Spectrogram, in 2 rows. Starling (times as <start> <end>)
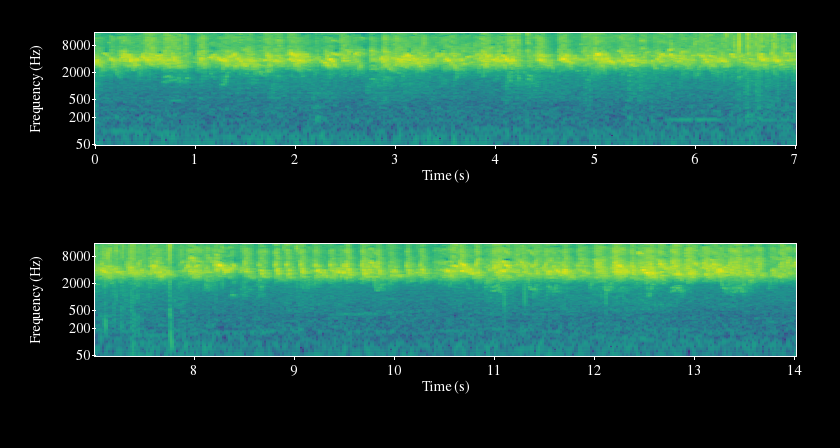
6.1 9.3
